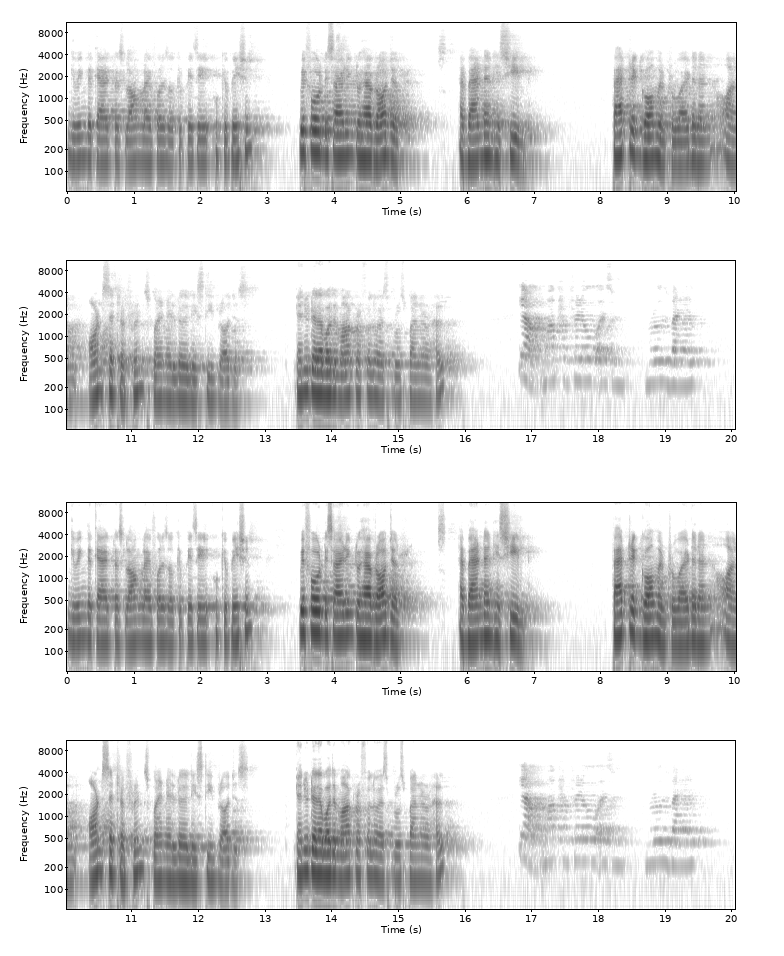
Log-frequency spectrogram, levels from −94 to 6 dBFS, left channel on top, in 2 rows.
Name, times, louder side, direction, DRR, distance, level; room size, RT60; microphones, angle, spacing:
voice 1, 0.0-2.8 3.5-5.0 5.6-6.9 8.2-12.7 13.5-15.7, right 2 dB, 55° right, 9 dB, 1.4 m, -32 dB
voice 2, 16.8-18.4 18.7-19.4, left 2 dB, 15° left, -1 dB, 7.6 m, -54 dB
27.5 x 25.5 x 6.9 m, 0.82 s
head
